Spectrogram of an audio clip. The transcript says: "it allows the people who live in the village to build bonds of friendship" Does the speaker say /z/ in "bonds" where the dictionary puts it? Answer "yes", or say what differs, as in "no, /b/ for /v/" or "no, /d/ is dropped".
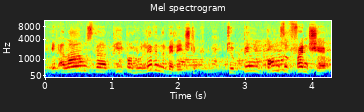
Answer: yes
